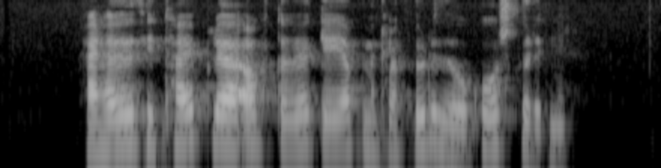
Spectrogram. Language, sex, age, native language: Icelandic, female, 50-59, Icelandic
